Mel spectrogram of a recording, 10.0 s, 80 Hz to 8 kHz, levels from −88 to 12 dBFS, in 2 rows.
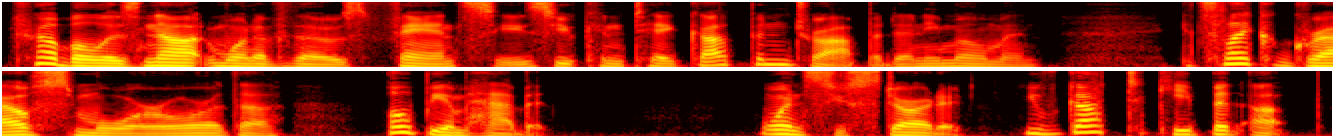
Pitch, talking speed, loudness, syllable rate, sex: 135 Hz, 205 wpm, -20 LUFS, 5.5 syllables/s, male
